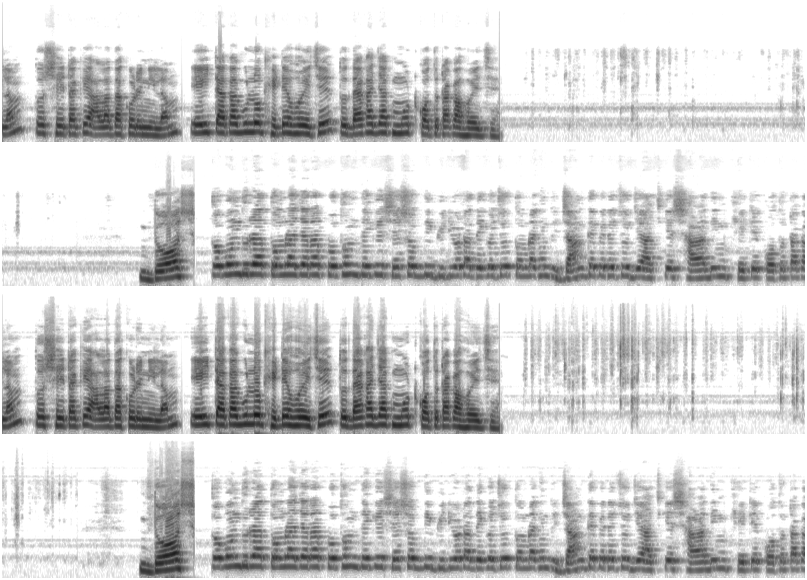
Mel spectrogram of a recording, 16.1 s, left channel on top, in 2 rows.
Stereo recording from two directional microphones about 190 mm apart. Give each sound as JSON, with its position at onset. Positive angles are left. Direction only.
{"t": 0.0, "sound": "speech", "side_deg": -35}
{"t": 9.4, "sound": "speech", "side_deg": -35}
{"t": 10.1, "sound": "speech", "side_deg": 0}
